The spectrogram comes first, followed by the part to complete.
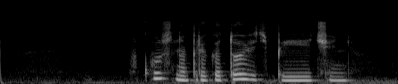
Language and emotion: Russian, sad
